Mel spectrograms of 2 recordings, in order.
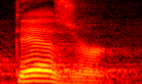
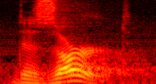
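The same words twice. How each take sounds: First: The stress is on the first syllable. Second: The stress is on the second syllable. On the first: A dry, barren place. "A desert has the emphasis on the first syllable" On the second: To abandon or leave. "put the emphasis on the second syllable"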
